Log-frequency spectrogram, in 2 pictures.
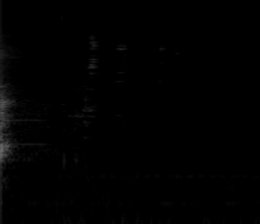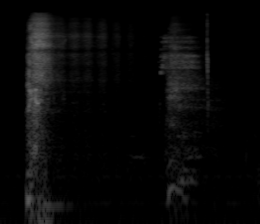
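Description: Near silence broken about three and a half seconds in by one short, sharp breathy burst into a microphone, like a hard exhale or sneeze, and a softer breath near the end.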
